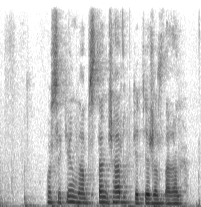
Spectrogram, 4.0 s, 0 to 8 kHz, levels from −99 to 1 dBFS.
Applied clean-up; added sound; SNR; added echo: none; Walk, footsteps; 15 dB; none.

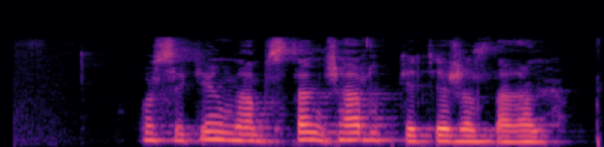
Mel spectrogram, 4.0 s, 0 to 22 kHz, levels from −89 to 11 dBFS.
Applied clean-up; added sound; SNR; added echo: none; none; none; none.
